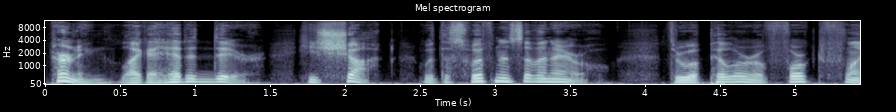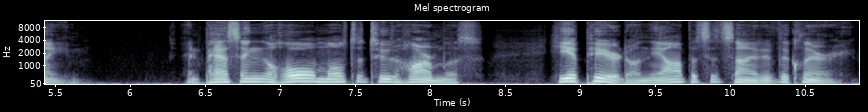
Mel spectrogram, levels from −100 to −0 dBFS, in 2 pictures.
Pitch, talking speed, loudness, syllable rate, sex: 115 Hz, 190 wpm, -22 LUFS, 5.9 syllables/s, male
